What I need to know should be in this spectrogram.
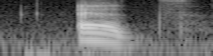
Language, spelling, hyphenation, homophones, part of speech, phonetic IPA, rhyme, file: Hungarian, edz, edz, eddz, verb, [ˈɛd͡zː], -ɛd͡zː, Hu-edz.ogg
- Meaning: 1. to train somebody (to actively help someone else train) 2. to train, practice (to do something only with the purpose of getting better in something later, to get fitter)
